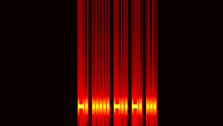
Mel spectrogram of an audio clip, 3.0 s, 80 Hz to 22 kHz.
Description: Morse code, heard as a keyed tone, about 53 wpm, 690 Hz. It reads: N5DNS
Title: USA Call Signs - 5 Characters - 3x Character Spacing - 50wpm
